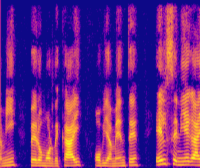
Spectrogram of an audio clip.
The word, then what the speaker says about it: Mordecai: se inclinaran ante él, pero Mordecay o Mordecai, Mardoqueo, tiene diferentes pronunciaciones. Yo voy a usar el hebreo Mordecai, que es más fácil para mí, pero Mordeekai, obviamente, él se niega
